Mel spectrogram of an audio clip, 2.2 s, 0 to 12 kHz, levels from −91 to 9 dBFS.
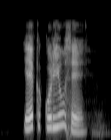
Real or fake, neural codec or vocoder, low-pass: fake; codec, 16 kHz, 4 kbps, FunCodec, trained on LibriTTS, 50 frames a second; 7.2 kHz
